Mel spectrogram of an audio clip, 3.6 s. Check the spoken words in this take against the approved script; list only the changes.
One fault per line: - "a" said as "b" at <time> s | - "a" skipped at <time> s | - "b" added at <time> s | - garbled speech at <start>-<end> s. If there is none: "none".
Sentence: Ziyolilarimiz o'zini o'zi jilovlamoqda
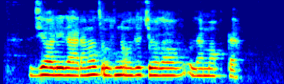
none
